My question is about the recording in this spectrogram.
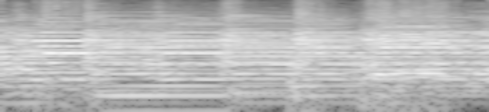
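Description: Live band music: an accordion plays over acoustic guitar and electric bass, with deep bass notes keeping a steady beat.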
